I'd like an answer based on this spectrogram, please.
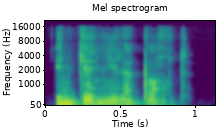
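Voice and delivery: ordinary delivery, nothing marked

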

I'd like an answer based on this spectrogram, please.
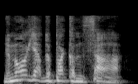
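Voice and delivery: sharp, heated order; curt anger. A narrator's reading. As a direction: snap at her angrily. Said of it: "lança-t-il sèchement".

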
